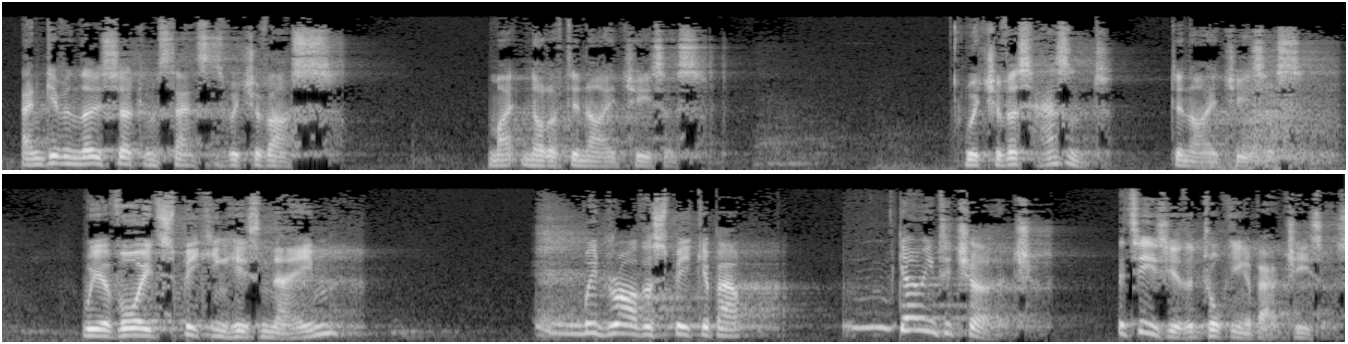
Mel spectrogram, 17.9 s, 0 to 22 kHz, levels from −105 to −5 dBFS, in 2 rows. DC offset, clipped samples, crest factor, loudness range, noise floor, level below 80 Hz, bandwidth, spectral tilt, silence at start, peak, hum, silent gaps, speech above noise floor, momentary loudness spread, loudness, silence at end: under 0.1%; under 0.1%; 22 dB; 6 LU; -63 dBFS; -62 dBFS; 15.5 kHz; -2 dB/octave; 0.15 s; -2 dBFS; none; none; 42 dB; 14 LU; -21 LUFS; 0 s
